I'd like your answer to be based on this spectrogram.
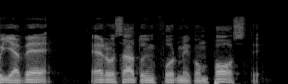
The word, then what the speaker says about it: Yahweh: Ci sono quelli che dicono Geova e quelli che dicono Yahweh. Tutto quello che abbiamo sono queste consonanti, YHWH. Loro non scrivevano le vocali, e così non sappiamo quale sia la vera pronuncia. Ma la maggior parte degli studiosi ritiene che sia Yahweh. Ma è la parola ebraica colui che diventa.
